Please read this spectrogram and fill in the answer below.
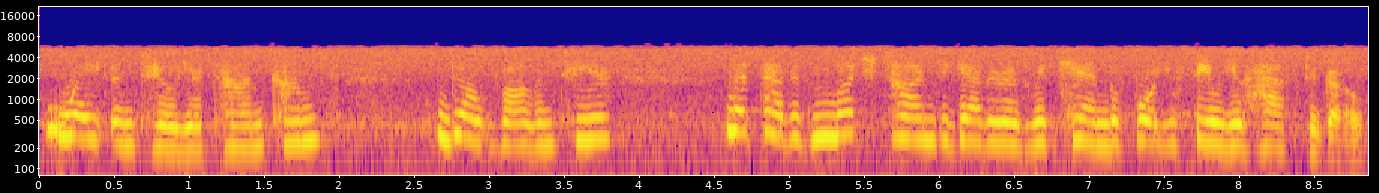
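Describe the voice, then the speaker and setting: An actress playing a soldier's loving, anxious young wife in a vintage radio drama. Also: female voice, on the high side, unhurried, close to an everyday voice. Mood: pleading. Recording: dull, noisy vintage radio recording.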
